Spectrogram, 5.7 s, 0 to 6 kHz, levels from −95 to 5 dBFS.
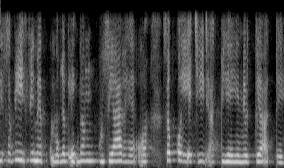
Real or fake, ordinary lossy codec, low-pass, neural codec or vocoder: fake; none; 5.4 kHz; codec, 24 kHz, 1.5 kbps, HILCodec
